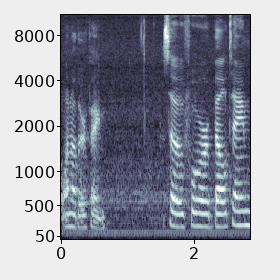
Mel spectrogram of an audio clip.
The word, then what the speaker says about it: Beltane: to call it um i've heard it pronounced quite a few many different ways i think one was like veltana or something like that which i thought was really pretty but belting just sounds the best of me so beltane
